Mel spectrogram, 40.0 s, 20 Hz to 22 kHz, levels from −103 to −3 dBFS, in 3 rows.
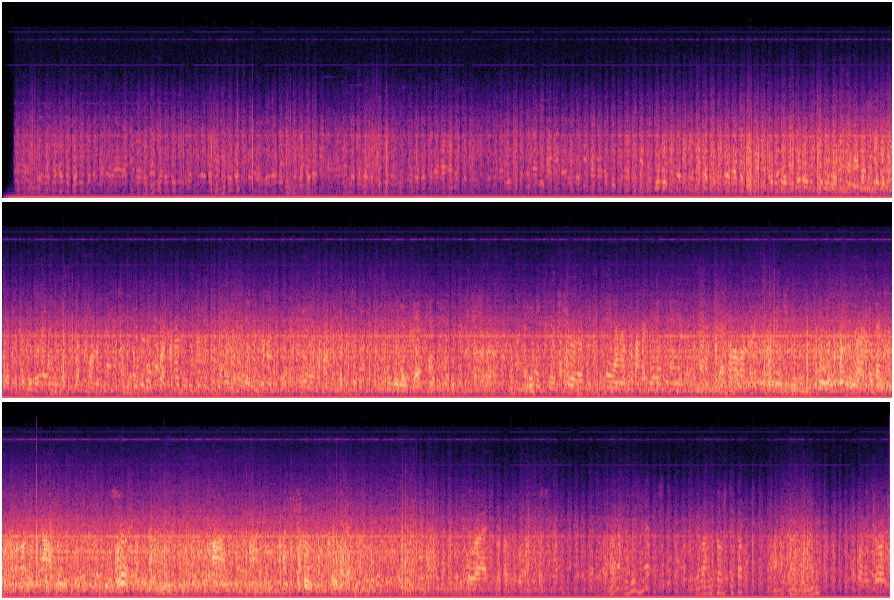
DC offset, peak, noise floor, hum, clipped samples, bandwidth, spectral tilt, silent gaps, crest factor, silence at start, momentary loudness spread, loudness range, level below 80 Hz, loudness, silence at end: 2%; 0 dBFS; -43 dBFS; none; under 0.1%; 10.5 kHz; -8 dB/octave; none; 22 dB; 0 s; 21 LU; 20 LU; -58 dBFS; -22 LUFS; 0 s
